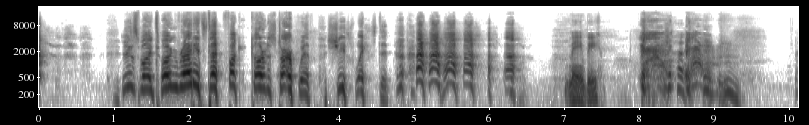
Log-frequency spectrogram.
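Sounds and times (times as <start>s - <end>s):
speech: 1.1s - 5.6s, 7.0s - 9.5s
laughter: 4.7s - 6.6s
raspy throaty cough: 8.0s - 9.6s.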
